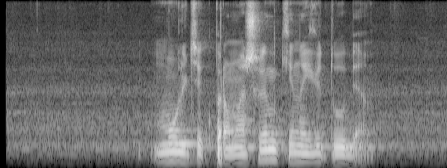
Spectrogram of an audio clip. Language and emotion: Russian, neutral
